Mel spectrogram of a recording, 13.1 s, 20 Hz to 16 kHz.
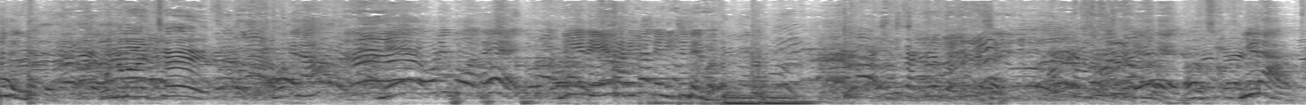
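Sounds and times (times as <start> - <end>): crowd chatter in a large hall: 0.0 - 13.0
voices talking over one another: 0.0 - 13.0.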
